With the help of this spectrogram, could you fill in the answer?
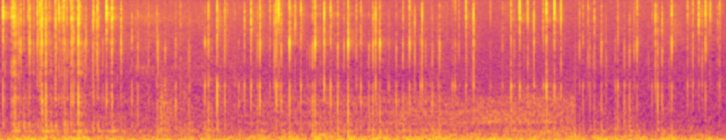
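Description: Long nails rapidly tap and scratch the flat glass bottom of a small, filled glass lotion jar lying on its side. The sound is a dense, steady stream of crisp, bright clicks mixed with scratchy, crinkling strokes over a quiet low rumble. Each tap dies out almost instantly.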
